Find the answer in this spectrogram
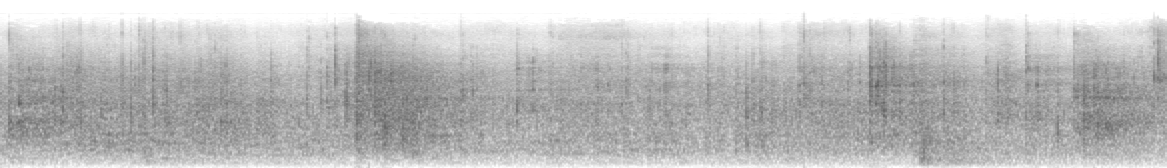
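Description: Ice hockey skate blades scraping and carving across the ice, with sharp clacks of pucks off sticks and boards, in a large, nearly empty rink. A louder rush of noise comes about three seconds in.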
